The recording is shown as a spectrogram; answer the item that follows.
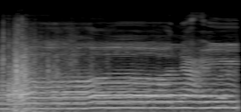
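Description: Male radood chanting a Shia lament through a microphone, holding long, slowly wavering notes. A single sharp hit sounds just after the start.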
